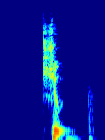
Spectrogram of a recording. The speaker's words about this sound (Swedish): Nu måste jag snyta mig så att eh, ta över någon annan.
